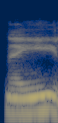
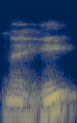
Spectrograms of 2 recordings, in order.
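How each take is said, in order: First: The h sound is light, not from the throat. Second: The h sound comes from deep in the throat. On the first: The speaker calls it wrong. "நஹி இல்ல" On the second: The speaker calls it right. "நஹி தொண்டையிலேருந்து வரணும்"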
